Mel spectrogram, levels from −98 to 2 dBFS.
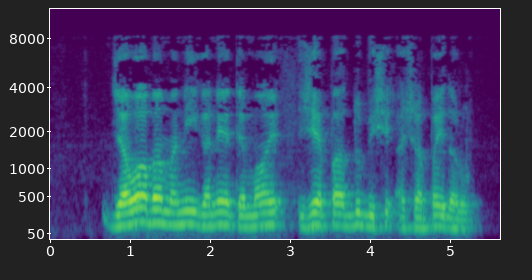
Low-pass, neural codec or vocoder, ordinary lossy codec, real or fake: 10.8 kHz; none; MP3, 32 kbps; real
